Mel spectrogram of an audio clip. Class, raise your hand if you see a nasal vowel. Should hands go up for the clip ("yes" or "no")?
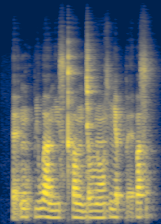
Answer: yes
